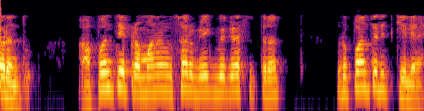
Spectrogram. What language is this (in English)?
Marathi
